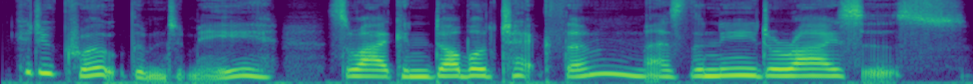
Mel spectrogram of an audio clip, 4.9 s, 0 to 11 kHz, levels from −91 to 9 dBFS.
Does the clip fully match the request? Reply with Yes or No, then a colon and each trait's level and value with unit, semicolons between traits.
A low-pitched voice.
No: high, 230 Hz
